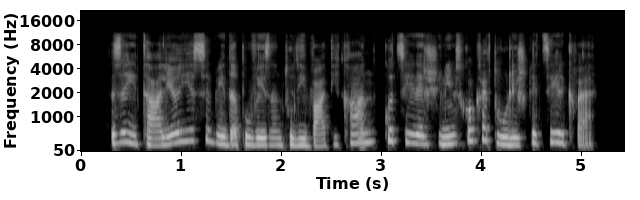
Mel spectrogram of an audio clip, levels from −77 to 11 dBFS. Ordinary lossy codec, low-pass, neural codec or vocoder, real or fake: none; 10.8 kHz; none; real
